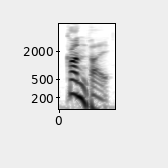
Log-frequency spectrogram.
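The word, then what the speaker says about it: 乾杯: Here's what it sounds like: And in context, here is the word for cheers in Japanese, which uses the nasal sound: kanpai.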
